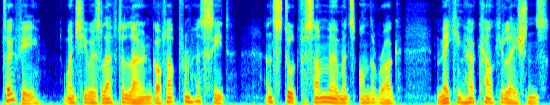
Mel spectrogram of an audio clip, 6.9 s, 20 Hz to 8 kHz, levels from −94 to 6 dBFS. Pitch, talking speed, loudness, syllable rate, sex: 100 Hz, 190 wpm, -18 LUFS, 5.4 syllables/s, male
